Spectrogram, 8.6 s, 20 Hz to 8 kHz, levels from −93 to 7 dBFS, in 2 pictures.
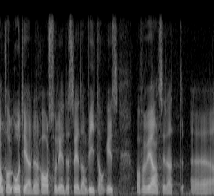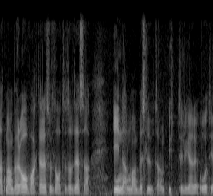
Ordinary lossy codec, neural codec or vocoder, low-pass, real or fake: none; none; 7.2 kHz; real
